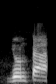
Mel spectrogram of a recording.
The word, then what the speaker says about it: junta: China खुलकर वह, हाँ, JUNTA है, लेकिन उच्चारण जो म्यांमारी भाषा में है उसको हा है, वो जे के जगह पे वो हा उच्चारण करते हैं, इसलिए तो ये हुंटा JUNTA लिखते हैं पर बोलते हैं वहां पे हुंटा है।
